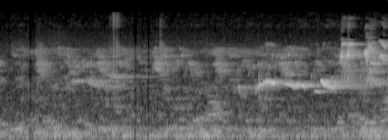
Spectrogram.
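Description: Songbirds chirping and singing, with a louder warbling phrase about four seconds in, over a low rumble.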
